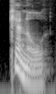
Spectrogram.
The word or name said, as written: kennel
